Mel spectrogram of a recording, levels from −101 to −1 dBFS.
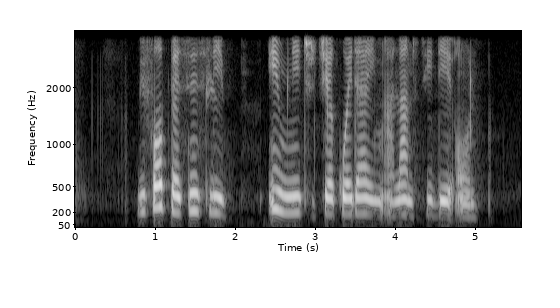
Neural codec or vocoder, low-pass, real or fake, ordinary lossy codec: none; 3.6 kHz; real; none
